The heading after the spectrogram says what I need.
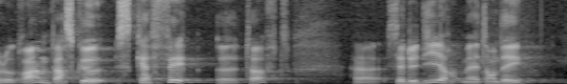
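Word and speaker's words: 't Hooft: Gerhard Toft, alors attention aux jeunes, ça s'écrit Teouf, mais ça se lit Toft.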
